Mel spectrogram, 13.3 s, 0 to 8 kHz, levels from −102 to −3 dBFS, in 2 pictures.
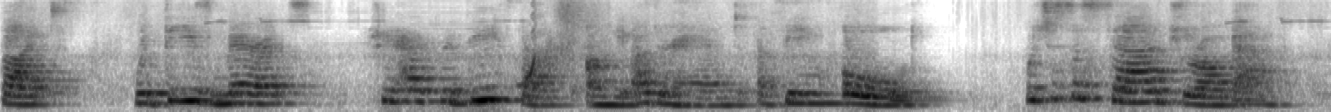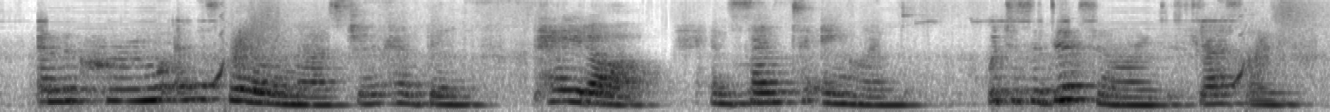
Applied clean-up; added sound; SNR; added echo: neural separator model SepFormer DNS4.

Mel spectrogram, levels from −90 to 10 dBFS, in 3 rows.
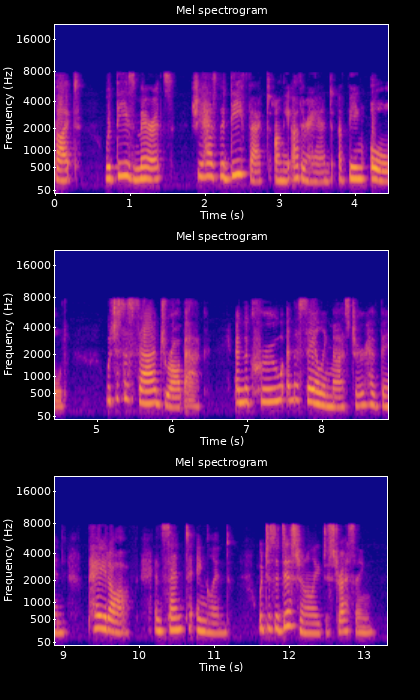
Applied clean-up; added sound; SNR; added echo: none; none; none; none.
